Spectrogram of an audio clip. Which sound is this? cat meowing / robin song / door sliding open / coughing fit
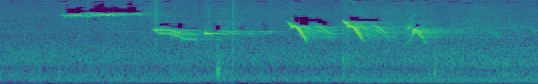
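robin song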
